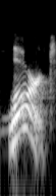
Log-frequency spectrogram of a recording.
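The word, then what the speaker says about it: Malört: How do you spell that? I want to look it up. Malort, yes.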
